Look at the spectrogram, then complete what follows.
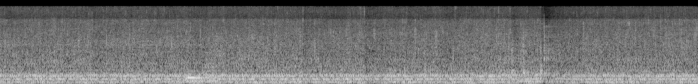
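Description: A pan of pinakbet vegetables and meat sizzling steadily as it cooks, stirred with a wooden spatula. A steady low hum runs underneath.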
